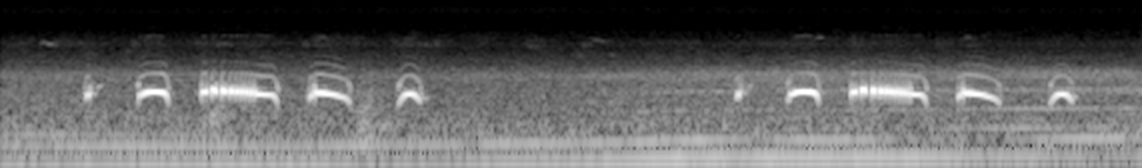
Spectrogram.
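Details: Spotted dove cooing in two matching phrases: a soft lead-in note, a low coo, a rolling tremulous coo, then two or three falling coos, with a pause of about two seconds between phrases over a quiet hum.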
